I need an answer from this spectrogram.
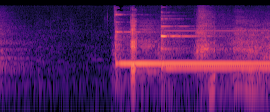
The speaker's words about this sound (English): He drives up to your house. He rings the doorbell.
